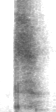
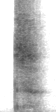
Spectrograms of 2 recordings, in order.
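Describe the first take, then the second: The two takes are said the same way.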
